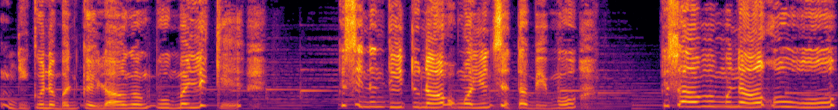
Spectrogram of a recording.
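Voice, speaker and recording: Woman acting a high, bright, devoted young woman. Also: animated, unhurried, faint music behind, full character voice. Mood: tender, hopeful. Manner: emotional, heartfelt. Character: devoted, hurt young woman, loyal to troubled ex-boyfriend. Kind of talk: emotional Filipino radio romance drama acting.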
